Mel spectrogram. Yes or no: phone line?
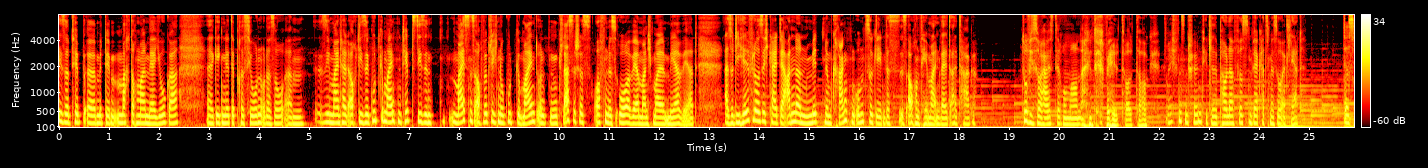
no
